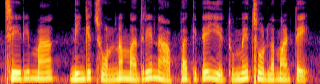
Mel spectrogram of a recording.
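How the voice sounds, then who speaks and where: A woman's voice: medium pitch, steady tone, fairly quick, mellow, natural voice. A woman voicing a kindly, fatherly middle-aged male shopkeeper in a cartoon. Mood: sympathetic. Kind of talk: cartoon voice acting.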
